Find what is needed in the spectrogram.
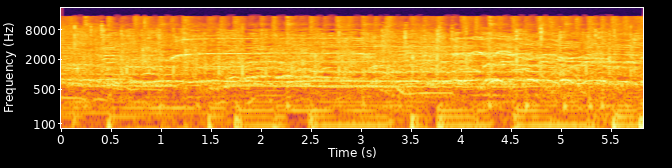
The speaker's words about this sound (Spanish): Un aplauso bien fuerte.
